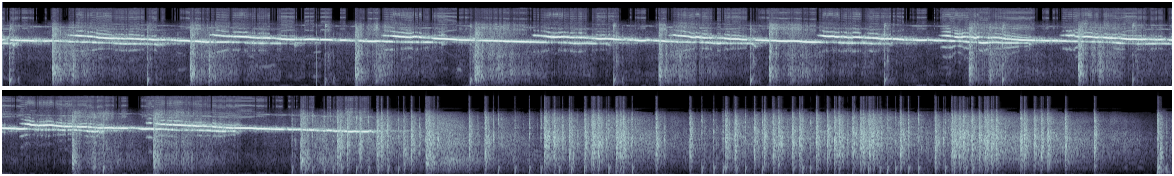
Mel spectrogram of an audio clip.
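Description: A firework barrage firing shot after shot about once a second, each a bang with a falling whistle. After about fifteen seconds the whistles stop and a dense, rapid crackling of many small bangs takes over.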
